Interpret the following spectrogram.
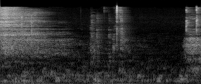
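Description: A breath out, then a few separate clicks at a computer keyboard, about a second in and again near the end.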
